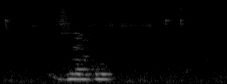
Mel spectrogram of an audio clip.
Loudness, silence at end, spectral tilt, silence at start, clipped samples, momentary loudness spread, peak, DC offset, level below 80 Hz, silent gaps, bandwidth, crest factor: -44 LUFS; 0 s; -4 dB/octave; 0.05 s; under 0.1%; 18 LU; -28 dBFS; under 0.1%; -78 dBFS; none; 16.5 kHz; 18 dB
